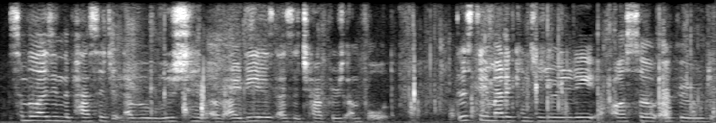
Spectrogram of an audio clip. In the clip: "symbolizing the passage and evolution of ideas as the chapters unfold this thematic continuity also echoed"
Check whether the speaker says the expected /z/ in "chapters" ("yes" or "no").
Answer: yes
